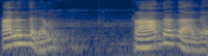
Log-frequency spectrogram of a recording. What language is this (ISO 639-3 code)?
san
